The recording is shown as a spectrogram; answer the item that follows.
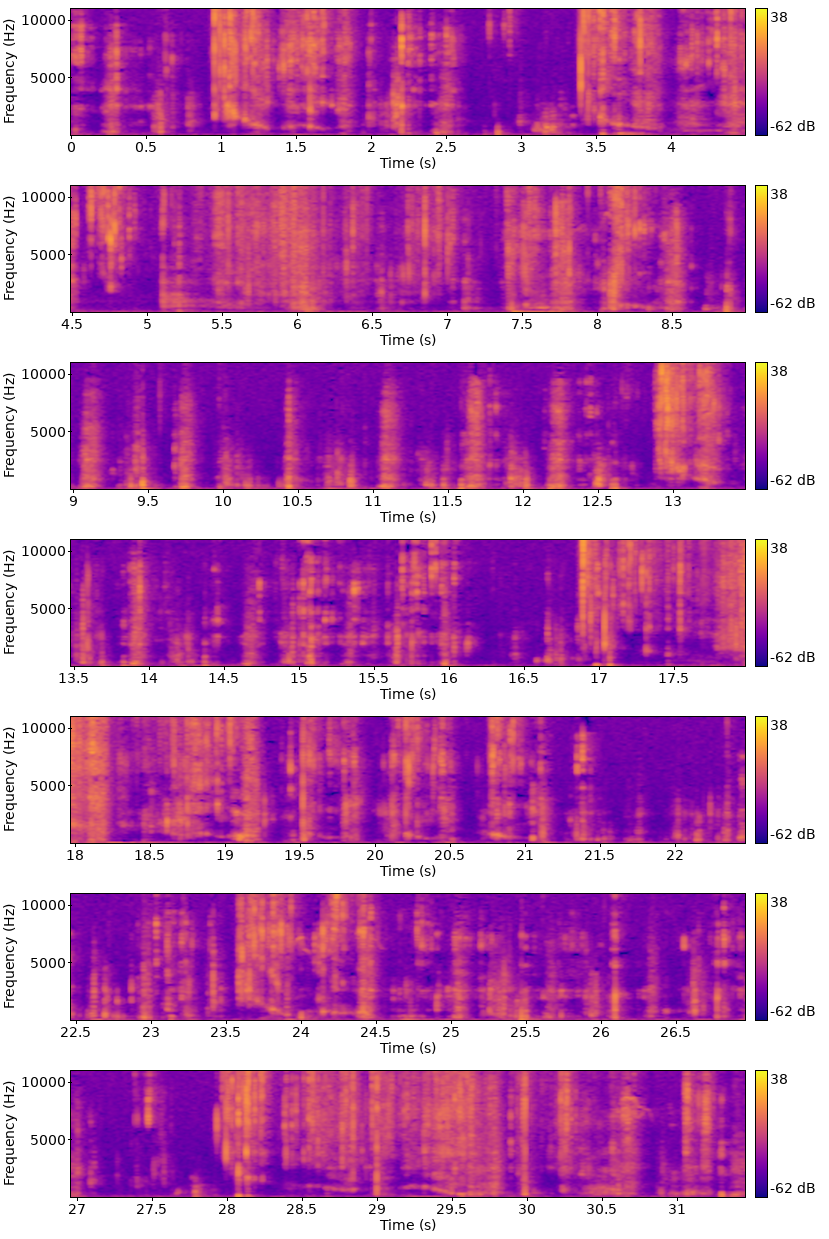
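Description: Close-miked eating sounds of biting into and chewing a sweet red bean cream tart, with the pastry shell crunching in quick, irregular bursts between bites.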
